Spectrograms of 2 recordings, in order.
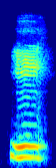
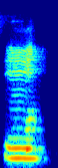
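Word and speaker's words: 伊: And the pronunciation is e. You pronounce it as e.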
